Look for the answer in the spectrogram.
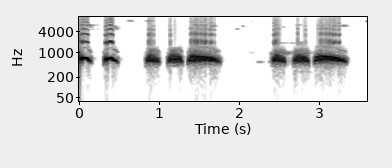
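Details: Spotted dove cooing to stir other birds up: two quick coos, then two three-note phrases of hollow coos ending in a longer rolling note, separated by a pause of about a second.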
